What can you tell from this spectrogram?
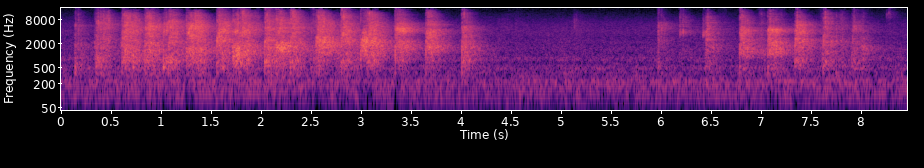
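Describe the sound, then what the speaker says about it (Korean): An audience claps in a lecture hall to welcome a philosophy professor, bursts of sharp claps ringing out for about four seconds, then a brief pause before a second, thinner round of applause. "나오실 때 큰 박수로 맞이해 주시면 감사하겠습니다."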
